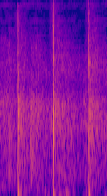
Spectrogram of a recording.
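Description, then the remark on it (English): Sparse applause for children who have just performed on stage: three sharp, evenly spaced hand claps about a third of a second apart, fairly quiet, with no talking in between. “So can we give another round of applause for everyone?”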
